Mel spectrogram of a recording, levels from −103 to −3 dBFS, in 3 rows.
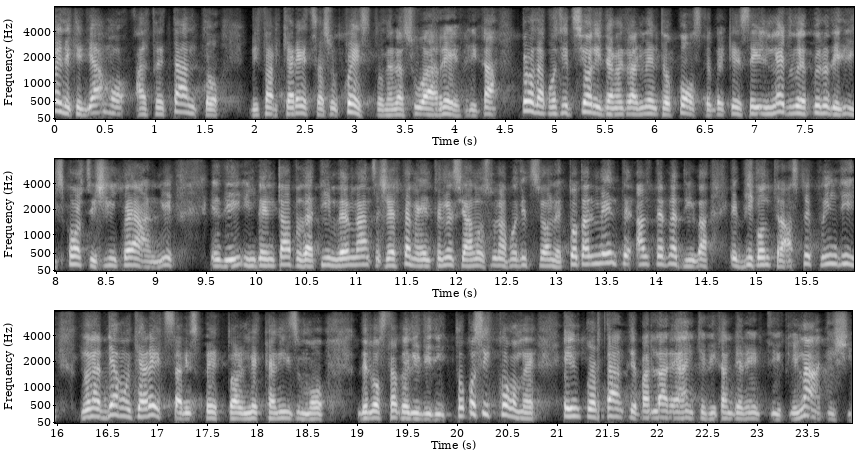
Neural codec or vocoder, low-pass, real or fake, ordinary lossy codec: codec, 16 kHz, 2 kbps, FreqCodec, smaller model; none; fake; none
